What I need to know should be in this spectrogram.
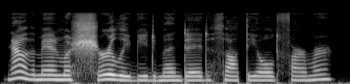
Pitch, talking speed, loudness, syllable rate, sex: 205 Hz, 190 wpm, -16 LUFS, 4.9 syllables/s, female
